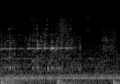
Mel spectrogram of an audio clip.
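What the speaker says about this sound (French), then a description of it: "Remplissez d'eau le reste de votre vaporisateur" Water trickles softly into a plastic spray bottle, a faint, quiet pour with a few light clunks against the bottle.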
